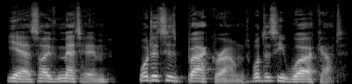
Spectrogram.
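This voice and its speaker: A man's voice: mid-range voice, very animated, normal speed, voice pushed up, natural voice. Man playing a blustering, stuffy middle-aged father. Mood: stern. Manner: blustering, pompous.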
